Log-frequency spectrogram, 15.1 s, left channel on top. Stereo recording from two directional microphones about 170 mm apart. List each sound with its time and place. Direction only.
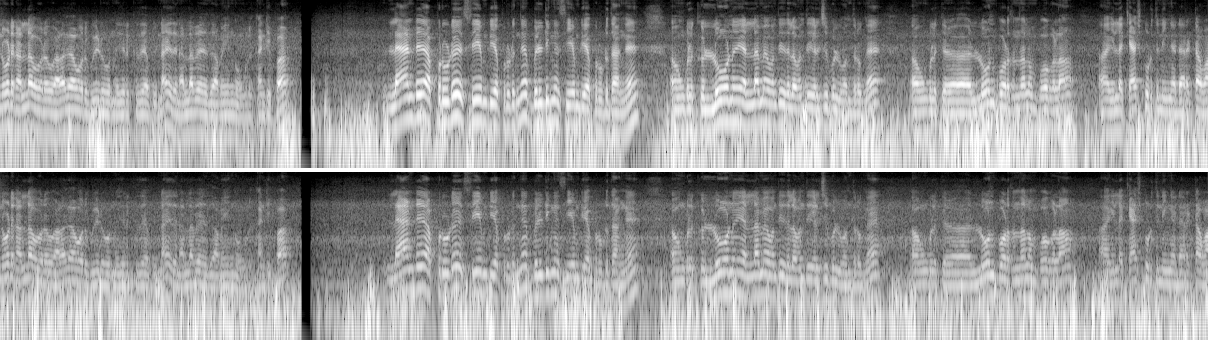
0.0 s a man's voice: 15° left (ahead or behind)
4.9 s a man's voice: 35° left (ahead or behind)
